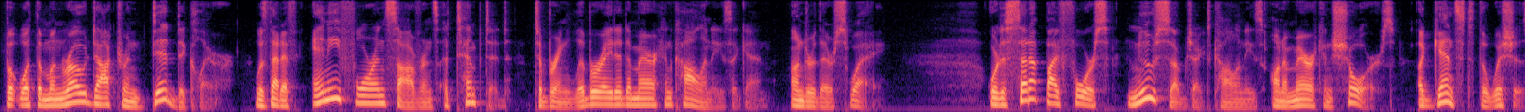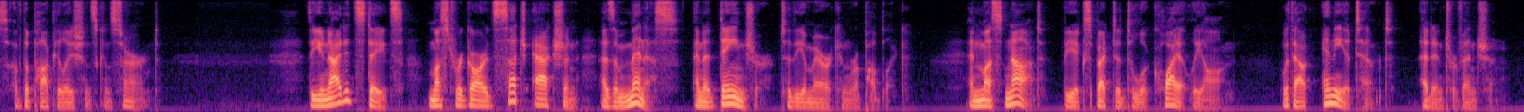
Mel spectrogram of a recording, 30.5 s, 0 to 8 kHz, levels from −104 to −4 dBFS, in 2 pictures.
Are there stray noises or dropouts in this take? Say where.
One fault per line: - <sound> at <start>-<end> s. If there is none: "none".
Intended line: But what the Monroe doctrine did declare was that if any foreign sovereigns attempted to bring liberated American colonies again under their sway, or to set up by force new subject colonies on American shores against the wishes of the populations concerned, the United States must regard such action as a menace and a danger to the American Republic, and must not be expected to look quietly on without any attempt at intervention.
none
